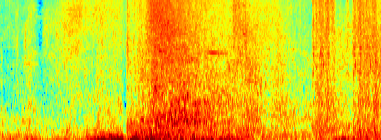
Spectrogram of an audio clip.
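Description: A heavy blast booms and rumbles.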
